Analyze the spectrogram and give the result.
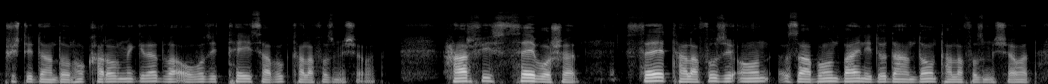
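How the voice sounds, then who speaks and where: A man teaches Arabic letter sounds in a careful, step-by-step lesson. His voice sits at an ordinary middle pitch and sounds dry and close to the mic. He lingers on each sound and fills the gaps with hesitant "uh"s. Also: dry recording, highs cut off. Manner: slow and deliberate, repeats each sound aloud with many hesitant "uh" fillers. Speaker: Quran and Arabic alphabet teacher.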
